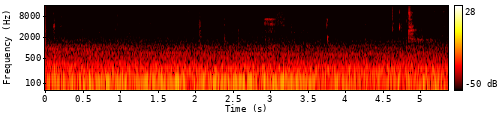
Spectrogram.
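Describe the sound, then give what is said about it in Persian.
A steady low engine rumble fills a car cabin as it drives along, a continuous droning hum with faint road noise and no voices. “جاوید و بهمن تو ماشینن.”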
